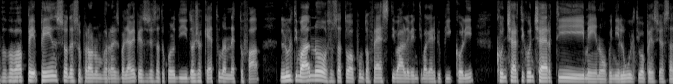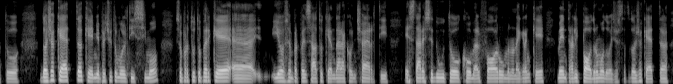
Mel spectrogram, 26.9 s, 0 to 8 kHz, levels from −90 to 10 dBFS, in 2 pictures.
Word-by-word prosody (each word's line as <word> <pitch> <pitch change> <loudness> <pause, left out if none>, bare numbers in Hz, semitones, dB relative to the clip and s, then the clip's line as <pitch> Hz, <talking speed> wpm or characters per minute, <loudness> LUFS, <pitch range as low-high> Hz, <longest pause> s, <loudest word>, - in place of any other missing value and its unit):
pa 125 0 -8
pa 130 +1 +1
pe 140 -2 +4
penso, 150 0 +1
adesso 130 -1 -1
però 115 +2 0
non 115 -1 -5
vorrei 110 0 -5
sbagliare, 115 +3 -2
penso 120 -2 -4
sia 115 0 -7
stato 120 +1 -7
quello 115 +1 -1
di 115 0 -3
Doja 120 +2 -1
Cat 110 -1 -5
un 125 - -3
annetto 110 -1 -4
fa. - - -5 0.4
L'ultimo 145 +1 +4
anno 150 +1 +5
son 120 0 -10
stato 120 +1 -1
appunto 115 +1 -5
a - - -6
festival, 115 0 -3
eventi 110 0 -6
magari 110 -1 -4
più 110 +1 -9
piccoli. 110 +4 -4 0.4
Concerti 130 +1 0
concerti 120 -4 +2
meno, 100 -2 -2
quindi 105 +1 -3
l'ultimo 115 +2 -1
penso 105 -2 -4
sia 110 -1 -5
stato 105 +1 -2 0.4
Doja 130 +5 +5
Cat 140 +1 +5
che 125 -4 +2
mi 120 - +3
è - - +1
piaciuto 130 +3 -3
moltissimo, 120 +3 0 0.3
soprattutto 135 0 -1
perché, 130 -2 +5
ehm, 110 -1 +2
i - - -11 0.3
io 120 0 +5
ho - - +1
sempre 120 +1 -2
pensato 120 0 -1
che 115 -1 -2
andare 110 +1 0
a 110 - -3
concerti 110 -3 -4 0.3
e 115 - -2
stare 115 0 +1
seduto 120 -1 +1
come 110 -1 +1
al 110 0 -2
forum 110 0 +1
non 105 -1 -4
è 105 - -2
granché, 115 0 -2 0.3
mentre 115 -2 +1
all'ippodromo 115 0 +3
dove 100 -2 -3
c'è 95 +1 -12
stato 105 +2 -17
Doja 115 +2 -2
Cat 105 0 -2
115 Hz, 165 wpm, -22 LUFS, 110-125 Hz, 0.4 s, anno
